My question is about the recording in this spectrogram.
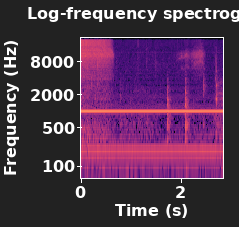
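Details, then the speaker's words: Late-1960s East German Vermona MV3 guitar tube amp under restoration, test tone through the power stage, speaker on floor: clean steady tone with low constant hum underneath, confirmed 100 Hz; hum cancellation not yet adjusted; mains hum. "Can you hear the hum? I want to know if that is 50 Hz or 100 Hz hum. Sounds like a 100 Hz hum to me."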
